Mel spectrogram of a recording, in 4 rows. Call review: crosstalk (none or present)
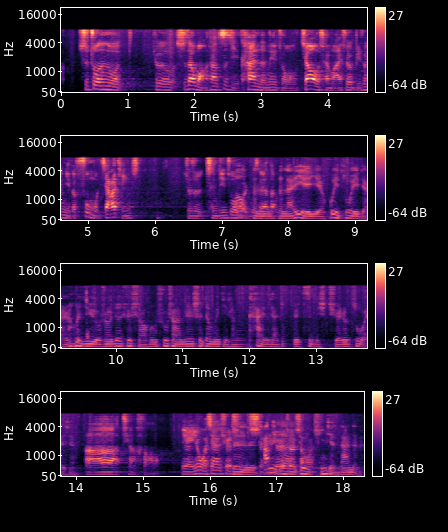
present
